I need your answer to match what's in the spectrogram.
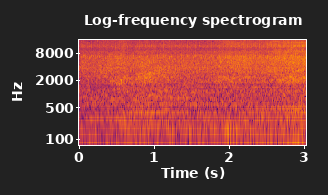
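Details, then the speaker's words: Car that stalled after flood water entered intake manifold, first start after repair: engine settles to steady, even idle with slight rev rise, some smoke from the rear, no knocks or misses; runs normally again. "normal lagi Brother mantap Radar Nah teman-teman jadi disini mobil sudah berhasil ya Saya nyalakan"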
